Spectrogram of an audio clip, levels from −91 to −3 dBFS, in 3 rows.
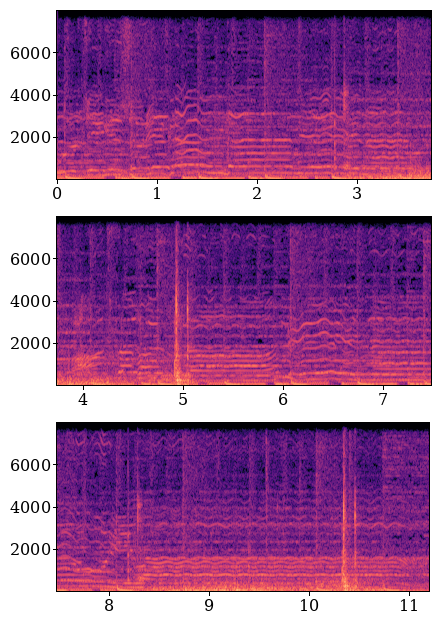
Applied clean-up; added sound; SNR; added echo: none; Sliding door / Slam / Wood; 0 dB; none.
